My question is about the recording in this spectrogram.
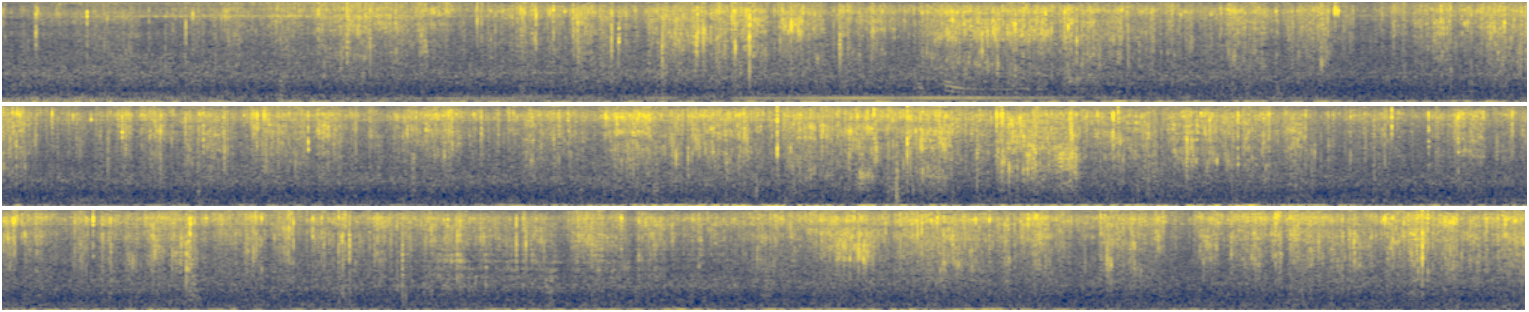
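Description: Redwood model house burning in open flame: a steady wood fire crackling and popping, the pops growing denser and louder about halfway through.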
